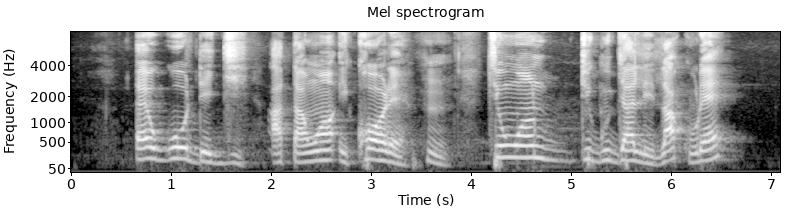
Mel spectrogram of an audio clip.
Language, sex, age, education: Yoruba, male, 15-29, tertiary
